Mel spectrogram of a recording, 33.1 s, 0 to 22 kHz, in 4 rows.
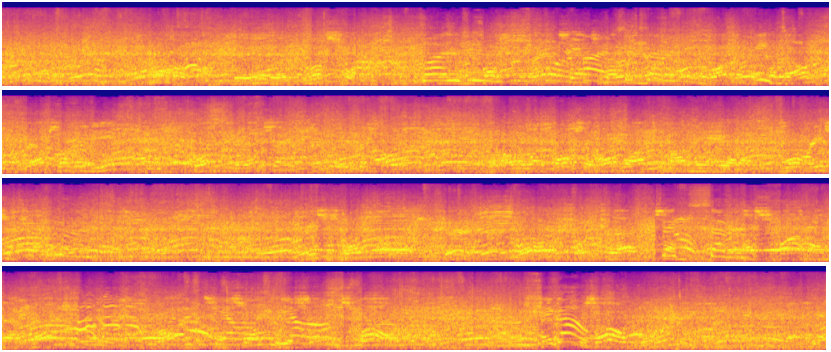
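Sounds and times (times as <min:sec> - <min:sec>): snowmobile engines revving: 0:00.0 - 0:33.0.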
